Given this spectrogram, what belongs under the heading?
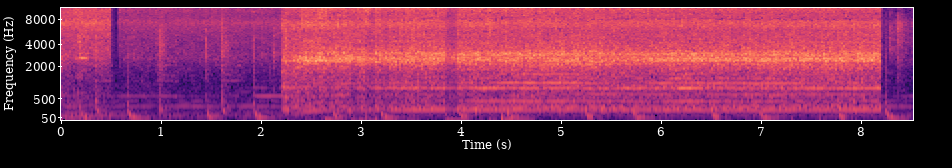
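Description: A kitchen mixer grinder whirs loud and steady, pulverising roasted coconut paste with a splash of water for a crab curry, its motor running continuously for several seconds before cutting out.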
